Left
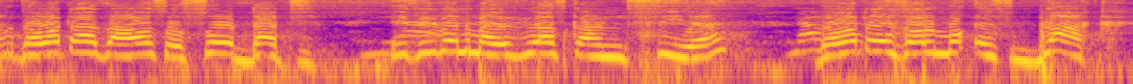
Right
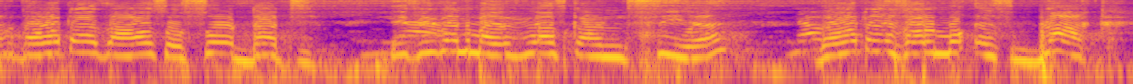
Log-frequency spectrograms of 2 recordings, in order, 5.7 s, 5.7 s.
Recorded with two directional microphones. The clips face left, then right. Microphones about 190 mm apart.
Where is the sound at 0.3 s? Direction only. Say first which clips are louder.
Left 6 dB; 50° left (ahead or behind).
